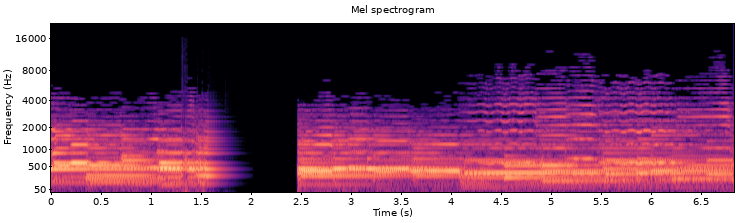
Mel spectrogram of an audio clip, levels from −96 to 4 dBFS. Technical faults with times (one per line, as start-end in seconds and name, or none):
1.31-1.54 repeated packet loss (robotic sound)
1.58-2.48 long network dropout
